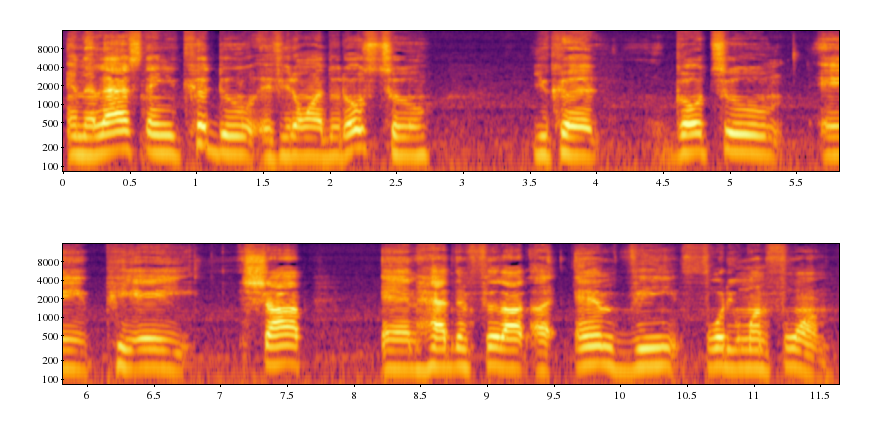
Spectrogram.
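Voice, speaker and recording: A man in his thirties with a slightly high voice talks straight to the camera from inside his truck cab. His tone is relaxed and conversational, like he's walking his viewers through a step-by-step how-to. The camera sits close on the dashboard. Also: slow pace. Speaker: trucker vlogger. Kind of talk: casual how-to vlog. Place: parked truck cab, daytime.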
